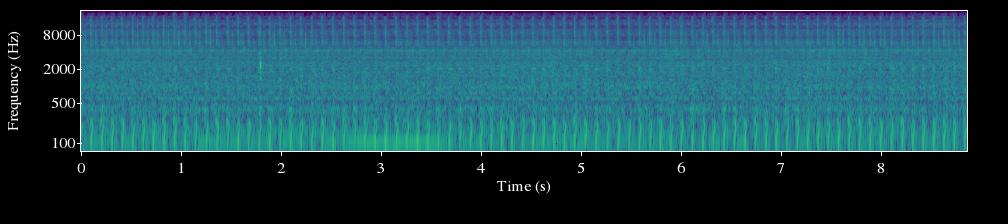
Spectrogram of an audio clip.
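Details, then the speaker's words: Yamaha Mio M3 scooter with code 46 charging fault, idling after fitting a Mio Soul GT regulator (kiprok) as the original regulator's red line had no output; regular, evenly spaced idle pulses, no stumbles or rattles, engine not misfiring, normal idle. "kita gas dulu di Indonesia eh motor enggak Brebek nggak masalah ya enggak merebut enggak yang lain"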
